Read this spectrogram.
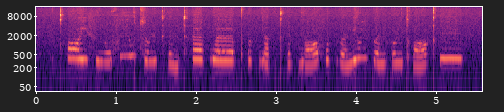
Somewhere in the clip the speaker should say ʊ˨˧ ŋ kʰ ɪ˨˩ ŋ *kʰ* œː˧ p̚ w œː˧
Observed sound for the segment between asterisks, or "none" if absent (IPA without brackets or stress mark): kʰ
